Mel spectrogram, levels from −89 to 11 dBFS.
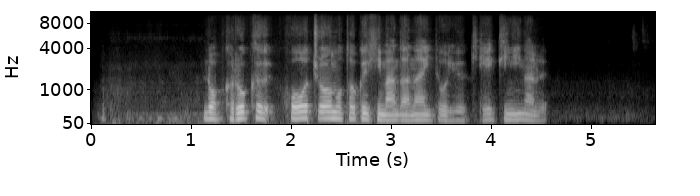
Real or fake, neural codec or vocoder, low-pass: fake; codec, 16 kHz in and 24 kHz out, 0.8 kbps, FocalCodec, streaming, 65536 codes; 9.9 kHz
